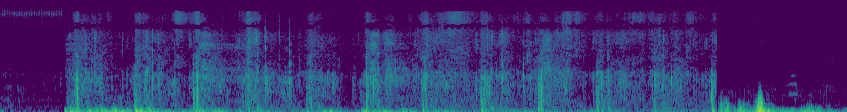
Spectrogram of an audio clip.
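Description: Footsteps of a hiker walking on a dirt and stone trail, about two steps a second, over a low rumble. A single louder thump comes near the end.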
